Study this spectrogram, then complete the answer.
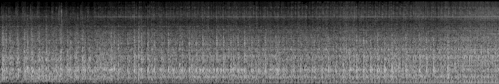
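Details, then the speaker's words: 2012 Toyota Prius, 2ZR-FXE petrol engine idling with an uneven, stumbling beat from a misfire; the spark plugs were in bad shape and likely never changed, and these wild noises came right away at every start. "Every time I started it before, I mean, immediately it had these wild noises going on."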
